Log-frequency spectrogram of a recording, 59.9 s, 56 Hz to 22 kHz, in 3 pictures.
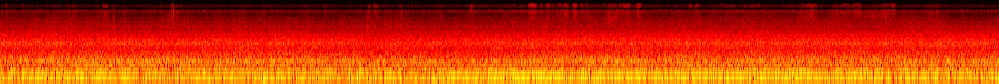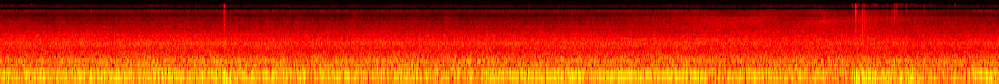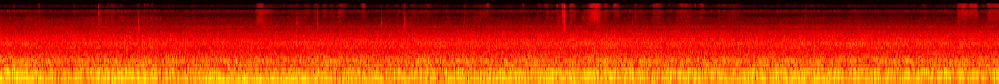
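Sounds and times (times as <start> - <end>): car engine and tyre rumble: 0.0 - 59.9.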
